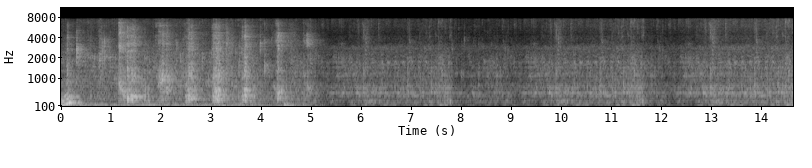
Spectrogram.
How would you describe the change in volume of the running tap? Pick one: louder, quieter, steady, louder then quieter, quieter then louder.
steady.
